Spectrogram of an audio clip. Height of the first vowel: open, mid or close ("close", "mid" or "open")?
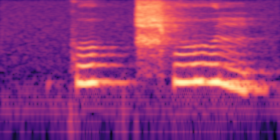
close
